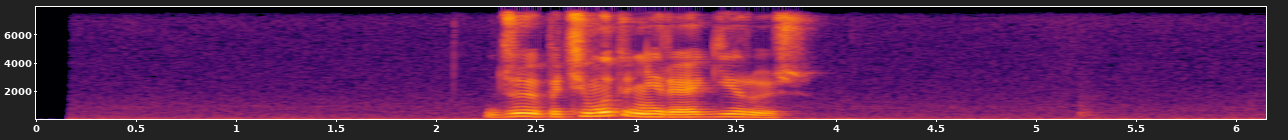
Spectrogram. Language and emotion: Russian, neutral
